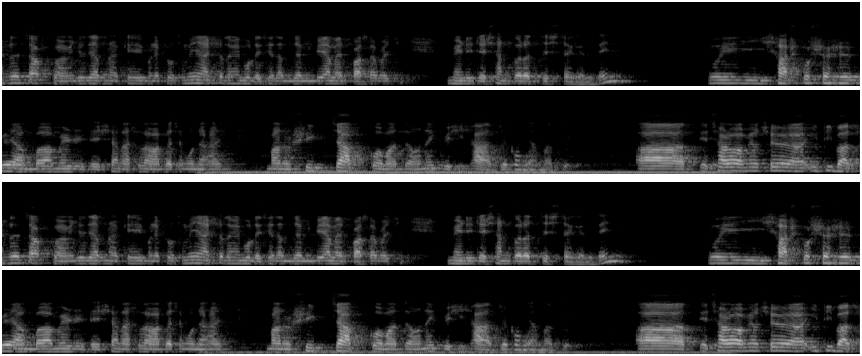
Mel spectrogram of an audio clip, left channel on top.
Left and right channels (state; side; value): normal; both; correlation 0.85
